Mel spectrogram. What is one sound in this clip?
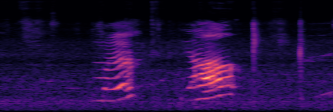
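A small girl calls out loudly nearby.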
